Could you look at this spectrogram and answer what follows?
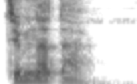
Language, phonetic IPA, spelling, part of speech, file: Russian, [tʲɪmnɐˈta], темнота, noun, Ru-темнота.ogg
- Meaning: 1. dark, darkness (a complete or (more often) partial absence of light) 2. ignorance, backwardness 3. obscurity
